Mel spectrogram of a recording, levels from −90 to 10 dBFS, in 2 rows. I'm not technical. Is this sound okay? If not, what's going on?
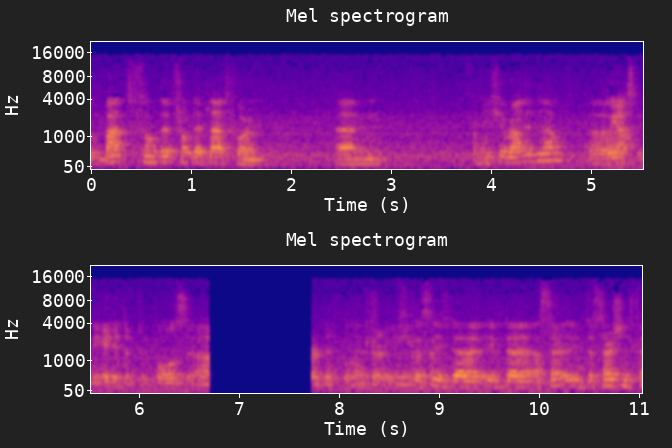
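No. Around 6.71 seconds the incoming signal was most likely lost for a moment, perhaps from a loose connection or an accidental mute, while the recording kept running and stored nothing but silence. That is an audio dropout to silence: the sound cuts off abruptly, leaving a dead gap with not even background hiss, then returns at 7.72 seconds. Roughly a second of the material is simply missing and can't be recovered.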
